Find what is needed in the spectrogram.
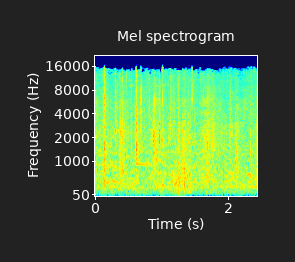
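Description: Indistinct voices and chatter of people around a baseball field, with a few faint clicks and knocks in the background.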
